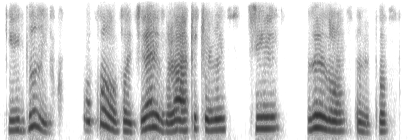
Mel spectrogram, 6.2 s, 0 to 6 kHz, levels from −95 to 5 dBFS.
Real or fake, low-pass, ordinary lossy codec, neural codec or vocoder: fake; 5.4 kHz; Opus, 16 kbps; codec, 16 kHz, 2 kbps, FreqCodec, smaller model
